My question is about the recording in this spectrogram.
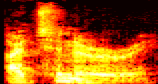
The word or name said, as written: itinerary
